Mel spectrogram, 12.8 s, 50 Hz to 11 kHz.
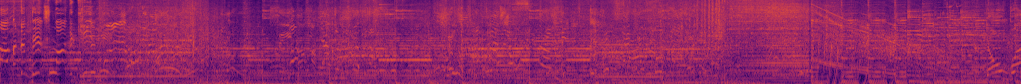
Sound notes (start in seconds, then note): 2.6 dramatic music; 5.1 shouting; 10.3 upbeat music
